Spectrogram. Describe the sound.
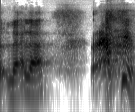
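A short voiced inhale and breathy pause, then a single loud, sudden sneeze bursting out.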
